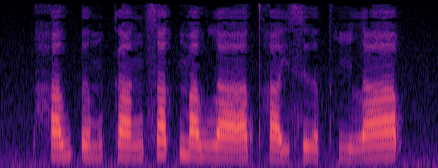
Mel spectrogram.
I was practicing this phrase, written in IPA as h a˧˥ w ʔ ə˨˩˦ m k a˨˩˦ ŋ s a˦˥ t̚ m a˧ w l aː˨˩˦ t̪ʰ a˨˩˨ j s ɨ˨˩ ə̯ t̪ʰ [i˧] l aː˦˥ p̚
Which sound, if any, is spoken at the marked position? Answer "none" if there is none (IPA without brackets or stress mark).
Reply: i˨˩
